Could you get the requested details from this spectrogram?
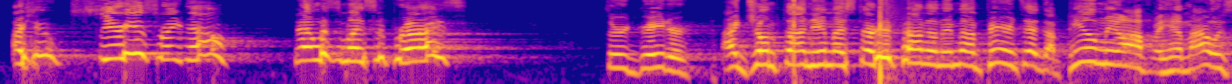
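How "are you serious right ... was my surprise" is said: high, loud outraged disbelief; outraged kid. Retold or imitated. Pastor reliving his childhood outrage at his brother, high loud indignation. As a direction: shout the betrayal high.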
